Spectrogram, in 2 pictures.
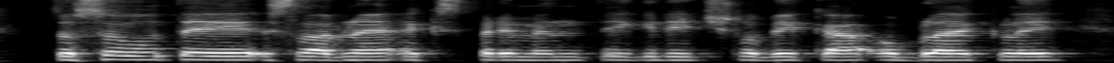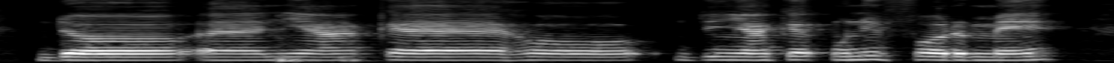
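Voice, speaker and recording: This man talks in a flat monotone at a fairly high pitch for a man. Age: 50s. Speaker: webinar host. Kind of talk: panel discussion.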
